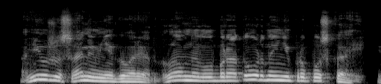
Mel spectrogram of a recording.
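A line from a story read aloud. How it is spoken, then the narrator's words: Cheerful telling. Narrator (Russian): весело рассказывал Аиша Марат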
